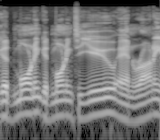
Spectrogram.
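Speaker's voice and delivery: ordinary delivery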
